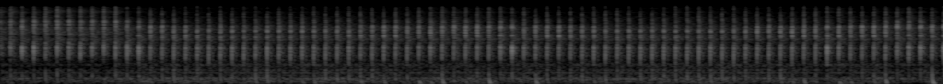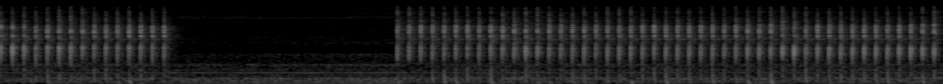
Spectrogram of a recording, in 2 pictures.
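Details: Erbium YAG laser removing an epidermal nevus in a female patient under anaesthesia: rapid regular sharp snapping pulses, about three per second, with one brief pause; laser firing.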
